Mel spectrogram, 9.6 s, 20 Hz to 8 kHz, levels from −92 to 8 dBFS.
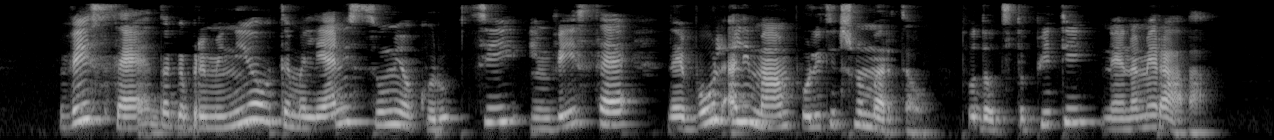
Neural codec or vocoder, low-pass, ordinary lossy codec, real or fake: none; 7.2 kHz; MP3, 64 kbps; real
